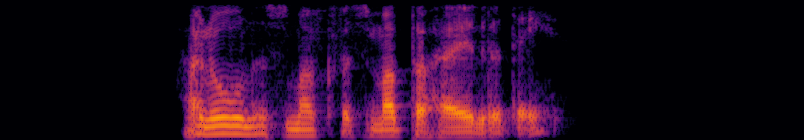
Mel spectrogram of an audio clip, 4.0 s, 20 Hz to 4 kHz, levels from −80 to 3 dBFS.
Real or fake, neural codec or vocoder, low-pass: fake; codec, 16 kHz, 0.5 kbps, X-Codec, HuBERT features, trained on LibriSpeech; 3.6 kHz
